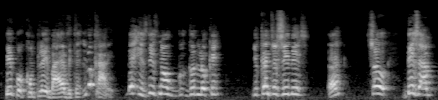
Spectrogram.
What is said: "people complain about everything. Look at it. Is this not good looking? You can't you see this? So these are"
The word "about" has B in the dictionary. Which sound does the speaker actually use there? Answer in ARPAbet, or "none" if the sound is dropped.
none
